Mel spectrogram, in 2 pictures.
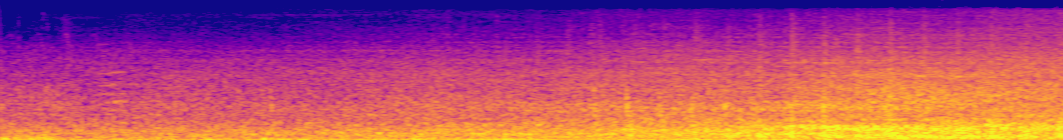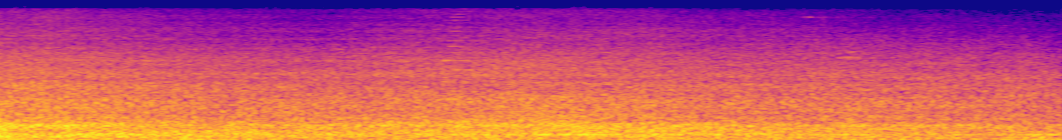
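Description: Self-propelled rail supervisor van passing at speed on the track: a low rumble as it approaches, then the rush of its wheels running on the rails, loudest about halfway through as it goes by, fading as it moves away.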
